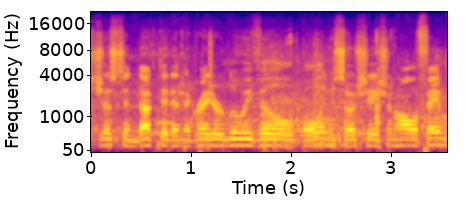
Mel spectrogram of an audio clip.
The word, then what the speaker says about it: Louisville: And if you're from there, it's pronounced Louisville. Louisville. I'm I'm getting that. Just like uh Nevada is actually Nevada.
